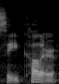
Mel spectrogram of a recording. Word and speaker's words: C-Color: C-Color Cosmetics, pronounced C-Color, was created in Los Angeles, California in 2017 by a team of creatives and professional makeup artists.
